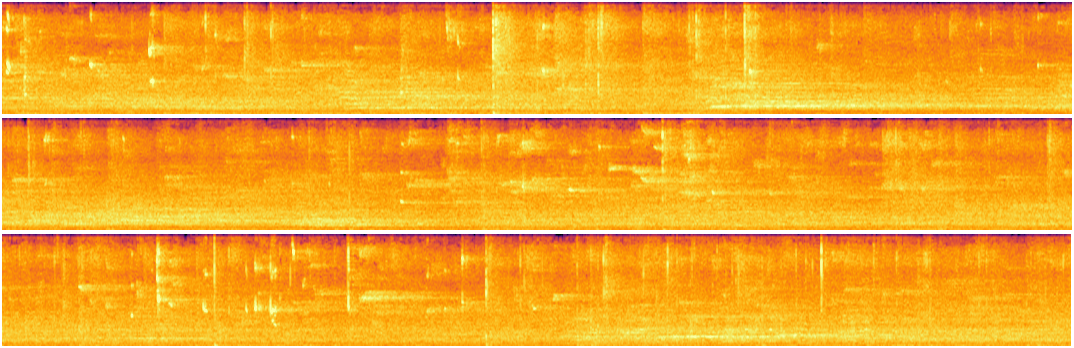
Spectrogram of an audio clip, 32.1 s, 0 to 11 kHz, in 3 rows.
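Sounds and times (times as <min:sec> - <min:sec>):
court background noise: 0:00.0 - 0:32.0
volleyball hits: 0:04.8 - 0:07.8.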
